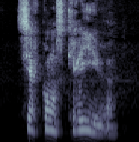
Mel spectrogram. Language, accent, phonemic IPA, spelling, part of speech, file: French, Canada, /siʁ.kɔ̃s.kʁiv/, circonscrives, verb, LL-Q150 (fra)-circonscrives.wav
- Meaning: second-person singular present subjunctive of circonscrire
